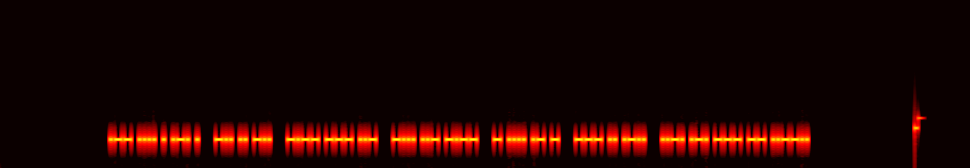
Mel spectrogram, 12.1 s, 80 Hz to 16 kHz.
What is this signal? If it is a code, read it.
Morse code, heard as a keyed tone, about 40 wpm, 700 Hz. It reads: WHERE DID YOU BUY THAT OIL FROM?
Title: Sentences from Top 1000 Words - Review Part 4 - 40wpm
